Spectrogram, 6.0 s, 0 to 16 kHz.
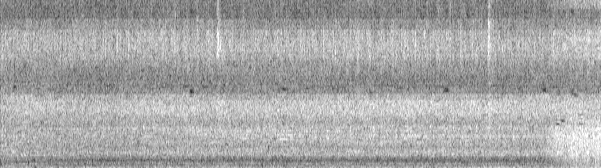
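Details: Toyota 1TR engine after a full overhaul that followed loud knocking: it starts easily and settles into an even, steady idle with a smooth low rumble and no knocking or missing; it runs cleanly.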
